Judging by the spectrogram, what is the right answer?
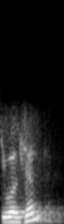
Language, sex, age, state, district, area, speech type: Bengali, male, 18-30, West Bengal, Purulia, urban, conversation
